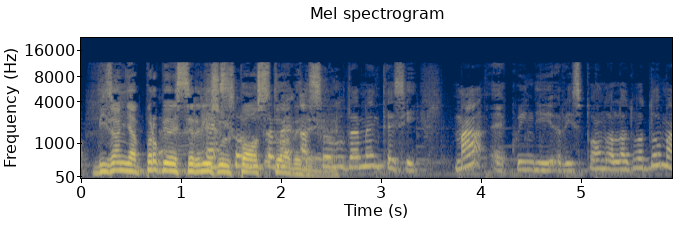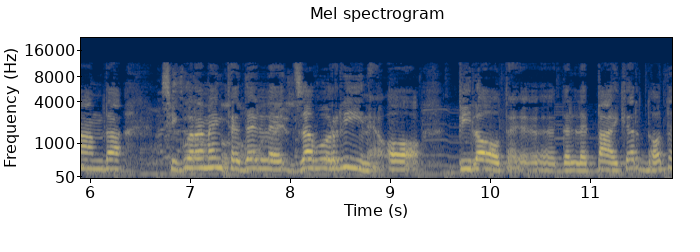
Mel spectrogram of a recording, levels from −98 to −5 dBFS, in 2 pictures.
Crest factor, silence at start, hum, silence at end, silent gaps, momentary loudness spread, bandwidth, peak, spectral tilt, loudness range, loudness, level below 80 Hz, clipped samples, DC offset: 20 dB; 0 s; none; 0 s; none; 14 LU; 11.5 kHz; -10 dBFS; -5 dB/octave; 8 LU; -29 LUFS; -60 dBFS; under 0.1%; under 0.1%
